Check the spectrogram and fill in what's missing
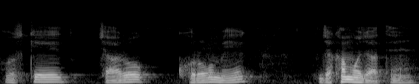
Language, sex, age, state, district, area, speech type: Hindi, male, 45-60, Madhya Pradesh, Jabalpur, urban, spontaneous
